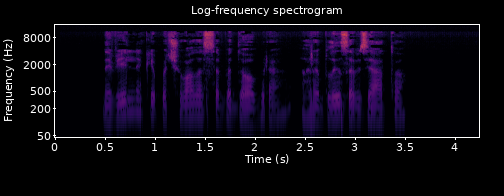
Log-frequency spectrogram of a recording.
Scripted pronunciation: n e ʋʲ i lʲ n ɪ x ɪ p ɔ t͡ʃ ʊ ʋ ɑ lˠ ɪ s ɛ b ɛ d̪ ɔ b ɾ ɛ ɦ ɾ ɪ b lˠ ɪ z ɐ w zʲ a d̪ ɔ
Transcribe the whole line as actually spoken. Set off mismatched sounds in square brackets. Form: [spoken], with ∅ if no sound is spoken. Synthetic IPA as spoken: n e ʋʲ i lʲ n ɪ [k] ɪ p ɔ t͡ʃ ʊ ʋ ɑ lˠ ɪ s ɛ b ɛ d̪ ɔ b ɾ ɛ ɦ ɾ ɪ b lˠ ɪ z ɐ w zʲ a [t̪] ɔ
